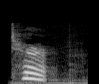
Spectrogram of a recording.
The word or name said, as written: terp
